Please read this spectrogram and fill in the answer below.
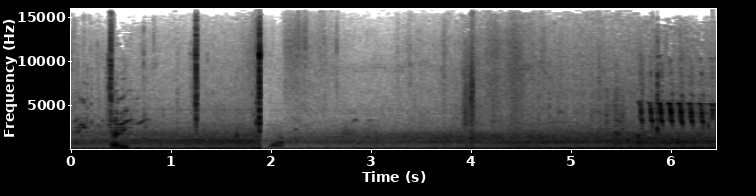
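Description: Butane utility lighters clicking a few sharp times as they are held to the edges of a newspaper kite, over a low background noise that slowly grows louder.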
